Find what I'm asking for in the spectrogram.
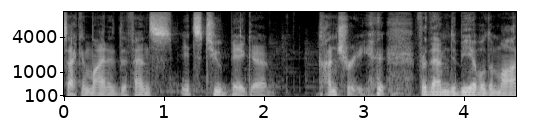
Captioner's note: chuckles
